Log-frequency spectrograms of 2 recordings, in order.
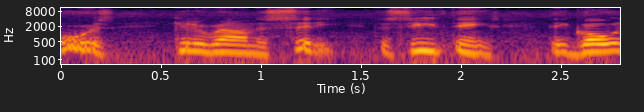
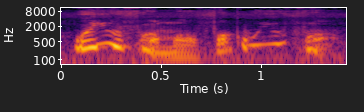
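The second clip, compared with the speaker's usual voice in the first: mock challenge; 8 semitones higher, faster than usual. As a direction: play a gang member confronting a stranger. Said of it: "That's how they talk".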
